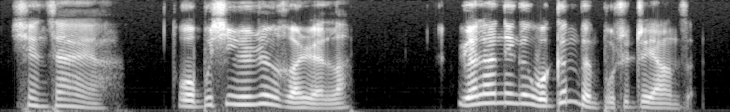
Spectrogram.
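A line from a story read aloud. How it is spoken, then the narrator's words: Sighing. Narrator (Chinese): 申玉君叹了口气说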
